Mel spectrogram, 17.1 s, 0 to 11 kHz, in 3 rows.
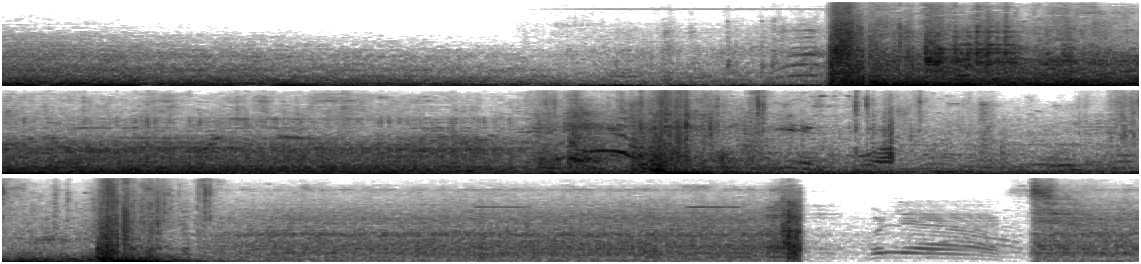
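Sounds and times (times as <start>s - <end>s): car crash: 0.0s - 10.8s
loud clattering: 2.6s - 10.2s.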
